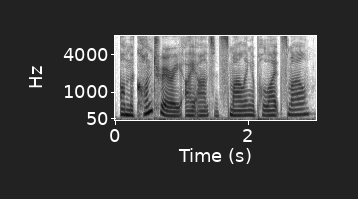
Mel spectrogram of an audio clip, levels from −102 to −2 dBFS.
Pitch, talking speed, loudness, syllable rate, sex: 180 Hz, 180 wpm, -17 LUFS, 6.2 syllables/s, female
